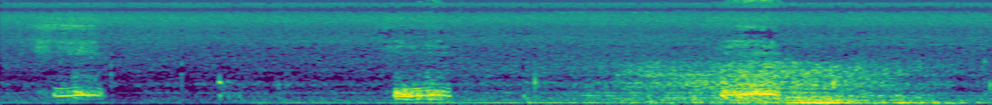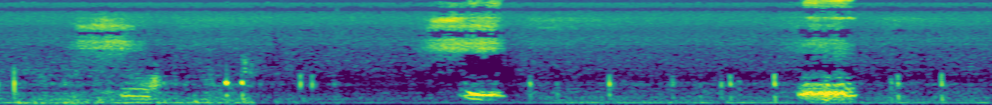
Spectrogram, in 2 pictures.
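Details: Shiloh, a Beagle sleeping soundly under a kotatsu, snores softly in low, rough bursts about every three to four seconds, with a quiet breathy hiss between snores in a still room.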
